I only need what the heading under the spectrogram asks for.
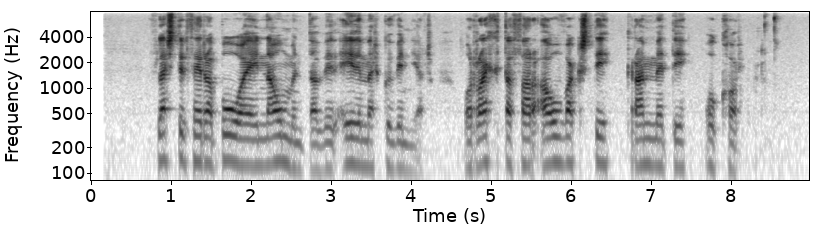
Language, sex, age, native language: Icelandic, male, 20-29, Icelandic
